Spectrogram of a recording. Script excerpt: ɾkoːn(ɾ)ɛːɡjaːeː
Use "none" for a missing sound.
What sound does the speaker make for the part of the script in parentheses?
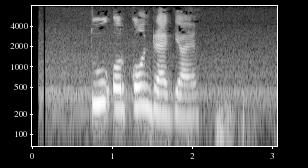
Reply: ɾ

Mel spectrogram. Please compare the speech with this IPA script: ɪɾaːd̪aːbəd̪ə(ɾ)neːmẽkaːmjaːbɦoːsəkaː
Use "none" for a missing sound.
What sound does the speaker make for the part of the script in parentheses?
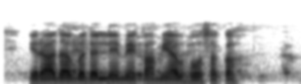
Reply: l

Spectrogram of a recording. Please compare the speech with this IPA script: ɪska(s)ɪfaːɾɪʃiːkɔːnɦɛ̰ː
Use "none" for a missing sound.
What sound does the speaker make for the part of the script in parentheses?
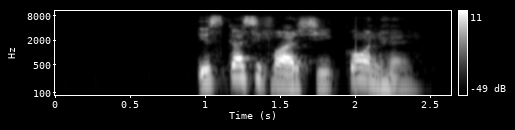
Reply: s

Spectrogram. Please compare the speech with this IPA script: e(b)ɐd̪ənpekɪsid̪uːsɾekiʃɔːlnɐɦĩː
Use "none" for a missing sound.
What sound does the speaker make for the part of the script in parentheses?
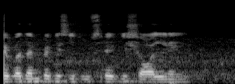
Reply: b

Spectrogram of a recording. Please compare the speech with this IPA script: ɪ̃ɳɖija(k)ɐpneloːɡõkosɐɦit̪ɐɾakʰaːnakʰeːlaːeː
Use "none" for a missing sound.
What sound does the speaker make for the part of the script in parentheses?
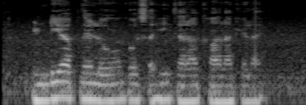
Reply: none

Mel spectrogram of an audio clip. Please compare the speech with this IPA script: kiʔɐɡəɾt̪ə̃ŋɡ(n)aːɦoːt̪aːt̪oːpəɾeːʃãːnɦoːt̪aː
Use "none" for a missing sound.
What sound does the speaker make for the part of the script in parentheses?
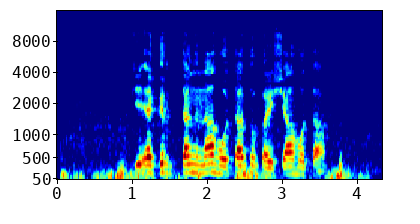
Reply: n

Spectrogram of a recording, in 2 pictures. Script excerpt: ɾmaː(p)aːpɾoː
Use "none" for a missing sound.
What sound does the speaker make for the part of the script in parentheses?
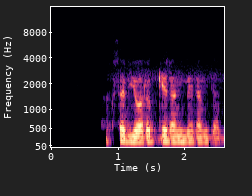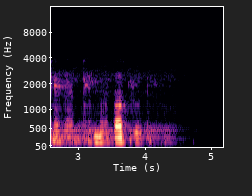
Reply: b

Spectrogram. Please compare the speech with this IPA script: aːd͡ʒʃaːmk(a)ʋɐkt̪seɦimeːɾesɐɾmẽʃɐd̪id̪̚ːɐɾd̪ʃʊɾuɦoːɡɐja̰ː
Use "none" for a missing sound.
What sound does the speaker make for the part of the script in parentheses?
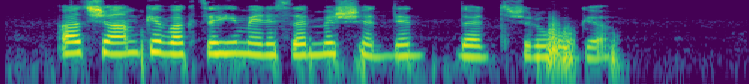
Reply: e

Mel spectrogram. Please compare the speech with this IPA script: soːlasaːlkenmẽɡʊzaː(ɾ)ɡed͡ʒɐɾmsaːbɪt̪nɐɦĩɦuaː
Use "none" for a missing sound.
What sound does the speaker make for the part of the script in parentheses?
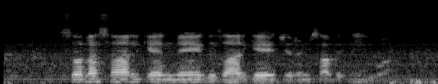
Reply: ɾ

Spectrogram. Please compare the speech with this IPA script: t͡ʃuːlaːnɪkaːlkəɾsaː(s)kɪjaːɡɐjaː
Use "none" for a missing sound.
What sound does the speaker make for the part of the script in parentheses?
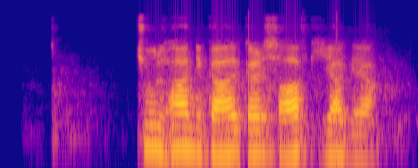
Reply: f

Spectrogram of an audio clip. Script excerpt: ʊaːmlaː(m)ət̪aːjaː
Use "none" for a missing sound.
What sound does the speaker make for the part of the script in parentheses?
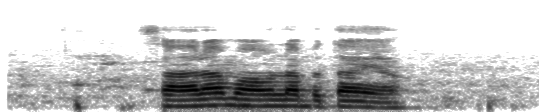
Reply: b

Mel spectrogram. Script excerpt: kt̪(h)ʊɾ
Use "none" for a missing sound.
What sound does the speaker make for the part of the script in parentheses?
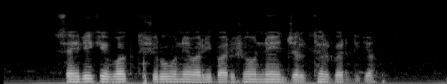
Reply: ʃ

